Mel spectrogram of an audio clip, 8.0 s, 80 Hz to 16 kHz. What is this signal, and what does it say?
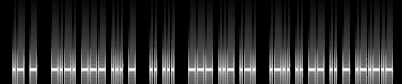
Morse code, heard as a keyed tone, about 28 wpm, 700 Hz. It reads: AT COST IS OUR LIMIT.
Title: Sentences from Top 1500 Words 28wpm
